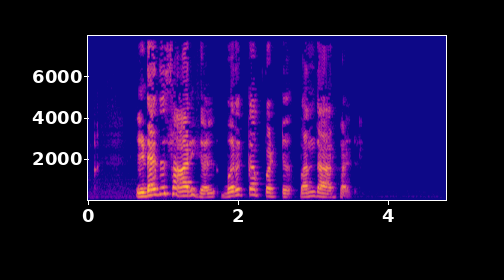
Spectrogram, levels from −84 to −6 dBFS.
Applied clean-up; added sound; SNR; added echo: none; none; none; none.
